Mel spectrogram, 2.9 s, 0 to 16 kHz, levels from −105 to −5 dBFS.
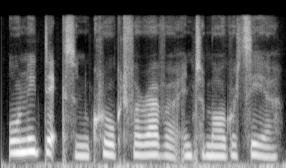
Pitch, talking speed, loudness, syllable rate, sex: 200 Hz, 170 wpm, -17 LUFS, 5.5 syllables/s, female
